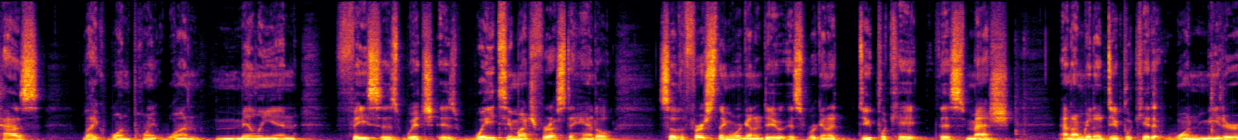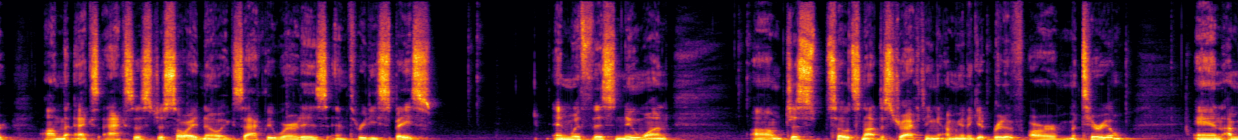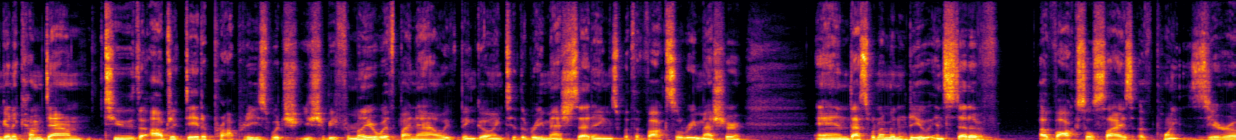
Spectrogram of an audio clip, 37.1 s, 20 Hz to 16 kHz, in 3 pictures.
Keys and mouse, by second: 2.7 Tab, 4.0 ctrl+s, 6.9 shift+middle click, 7.8 middle click, 9.3 shift+d, 13.0 middle click, 14.2 shift+middle click, 15.2 middle click, 17.0 click, 23.6 shift+middle click.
